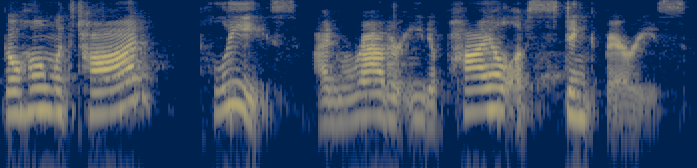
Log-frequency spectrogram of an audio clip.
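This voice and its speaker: A grumpy pet parrot played by a woman reader tells its storybook diary with sarcastic, indignant flair. The delivery is bright and very animated, swinging from deadpan to exasperated, on a slightly dull recording. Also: fairly high pitch, slow pace, exaggerated voice. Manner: deadpan, exasperated, dramatic complaining. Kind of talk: children's storybook read-aloud in diary form.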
